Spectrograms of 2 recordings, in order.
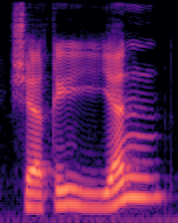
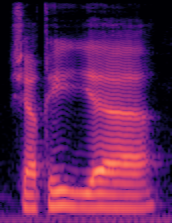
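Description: First: The word ends with an n sound. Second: The word ends with a long a vowel. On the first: The recitation runs on without stopping. "the one ends with" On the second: The reciter stops at the end of the verse. "you change it to Alif Mat"

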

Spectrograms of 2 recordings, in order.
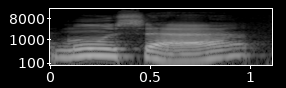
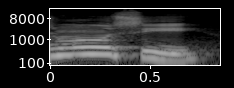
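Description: First: The word ends with an 'ah' vowel. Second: The word ends with an 'ee' vowel. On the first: The speaker calls it right. "That Musa" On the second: The speaker calls it wrong. "You might think like we have to read it as Musi"

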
